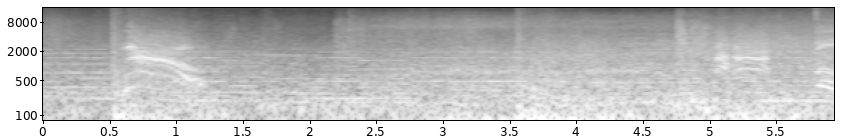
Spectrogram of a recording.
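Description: Ship cannons fire in Ys X: Nordica, loud booming blasts over constant roaring sea and battle noise, with whooshing projectiles near the start and end.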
